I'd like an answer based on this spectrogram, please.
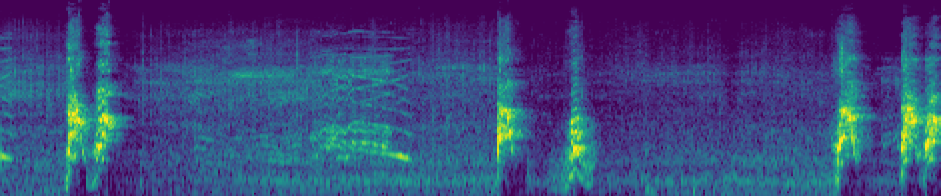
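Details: Female Shih Tzu Sha sha barks while playing, afraid to grab a toy. Paired sharp barks come at intervals, a squeaky toy warbles between them, and soft voices murmur in the background.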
